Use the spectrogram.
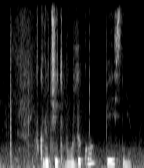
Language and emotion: Russian, neutral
